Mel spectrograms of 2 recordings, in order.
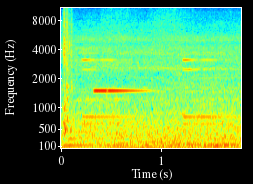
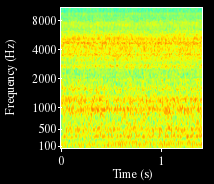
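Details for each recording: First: Kia Optima with about 23,600 miles, started on battery at salvage auction; low even idle with steady rumble, no knocks or misses, sounds healthy. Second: Salvage auction vehicle, engine bay very wet at rear, alternator charging: engine idling under a loud, steady hissing whir from the accessory drive drowning out the motor; loud accessory noise, cause unknown.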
